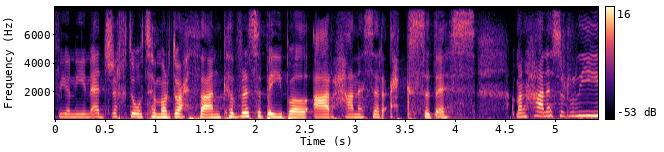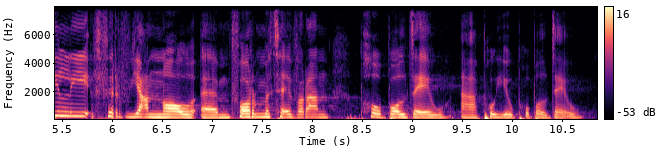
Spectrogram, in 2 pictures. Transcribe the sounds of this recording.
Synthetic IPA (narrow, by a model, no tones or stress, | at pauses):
viːɔniənɛdrɪχd̥oːtʰəmɔrdwɛθaənkʰəvrɪsəbejbəlˠarhanɛsəɾɛksɔdɪs | manhanɛsriːlˠifɪrvjanɔlˠəːmfɔrmətʰɪvɔɾanpʰɔbɔlˠdɪwapʰʊjɪwpʰɔbɔlˠdɪw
